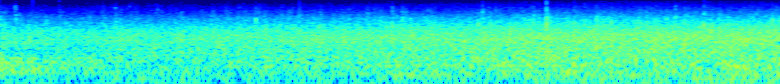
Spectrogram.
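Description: Steady rain falling, a soft continuous hiss with faint scattered drops, heard from a short distance and fairly quiet throughout, with no voices.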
